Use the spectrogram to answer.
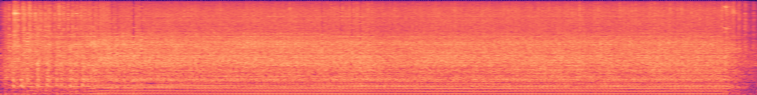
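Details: Neighbour's push mower that would not start, low on oil and found water-soaked, running after troubleshooting: small single runs steady and even for ten seconds without misses, then winds down cleanly at shutdown; normal running.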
